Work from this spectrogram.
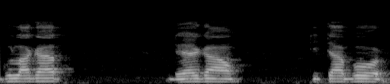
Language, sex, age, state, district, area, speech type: Assamese, male, 45-60, Assam, Golaghat, urban, spontaneous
